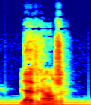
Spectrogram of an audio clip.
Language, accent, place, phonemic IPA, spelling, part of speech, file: French, France, Lyon, /la.vlɛ̃ʒ/, lave-linges, noun, LL-Q150 (fra)-lave-linges.wav
- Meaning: plural of lave-linge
